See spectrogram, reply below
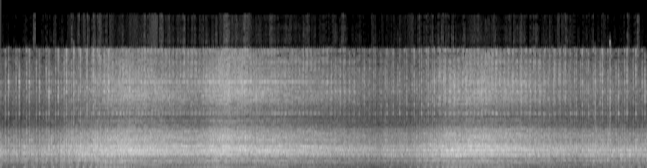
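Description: Idles then revs and drops back, with a harsh rattly, buzzy edge riding over the exhaust beat; something is off, but the cause is unclear.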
